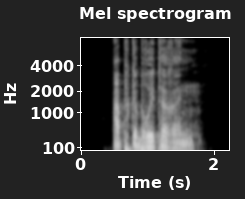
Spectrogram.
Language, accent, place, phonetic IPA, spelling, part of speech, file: German, Germany, Berlin, [ˈapɡəˌbʁyːtəʁən], abgebrühteren, adjective, De-abgebrühteren.ogg
- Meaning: inflection of abgebrüht: 1. strong genitive masculine/neuter singular comparative degree 2. weak/mixed genitive/dative all-gender singular comparative degree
